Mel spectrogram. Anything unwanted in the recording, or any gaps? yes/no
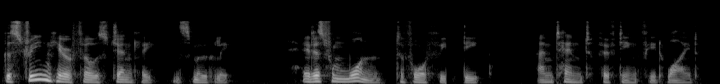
yes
